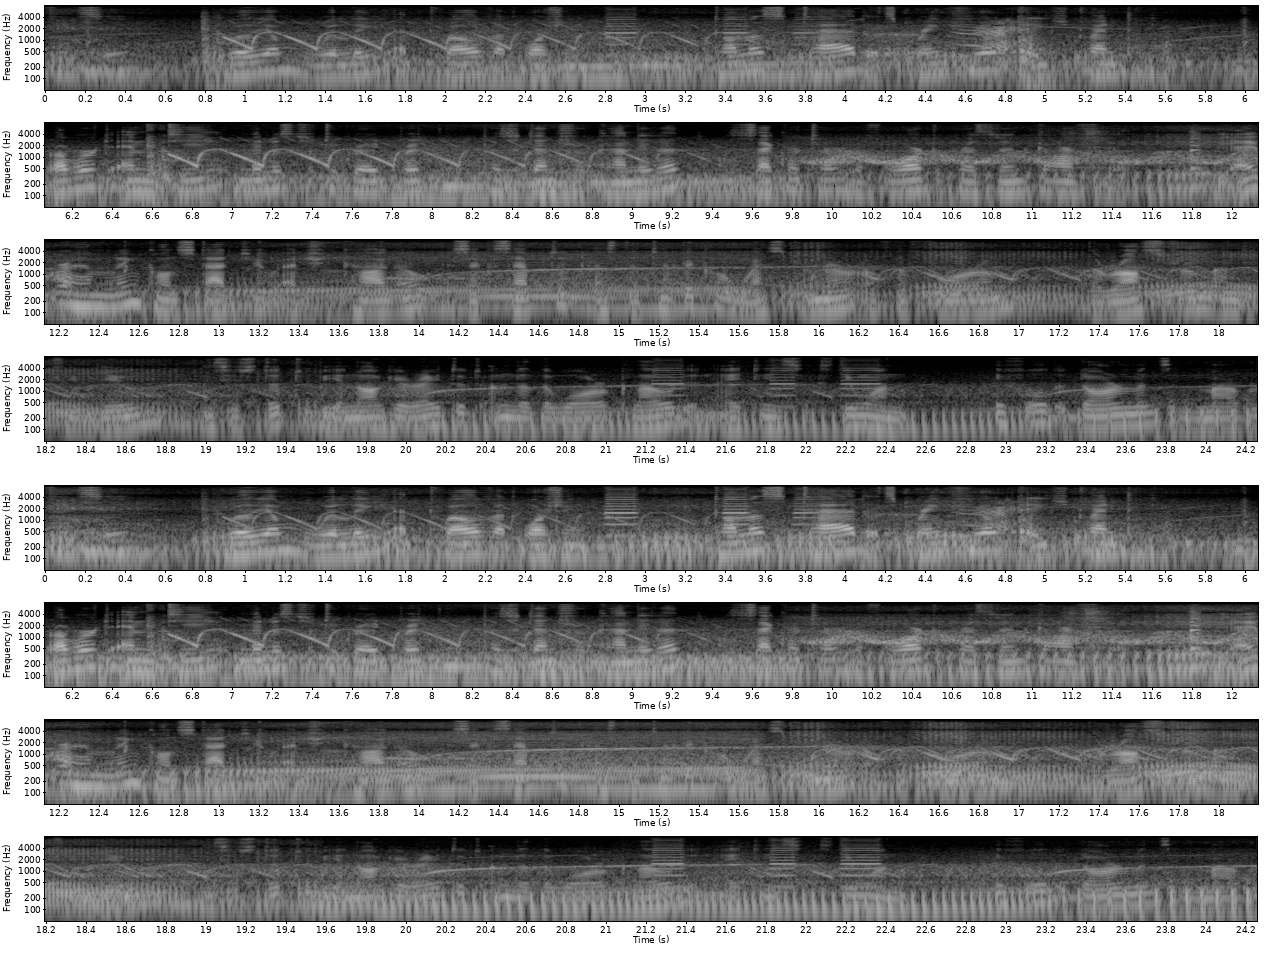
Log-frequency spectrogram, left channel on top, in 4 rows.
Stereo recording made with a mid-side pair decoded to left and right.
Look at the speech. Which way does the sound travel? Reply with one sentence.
In this clip you hear the speech move from right to left.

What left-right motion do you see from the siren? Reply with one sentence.
You can hear the siren move from left to right.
